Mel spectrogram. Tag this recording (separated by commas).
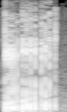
Fart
